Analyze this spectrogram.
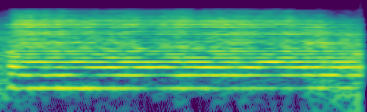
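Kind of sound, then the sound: vehicle, truck horn honking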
